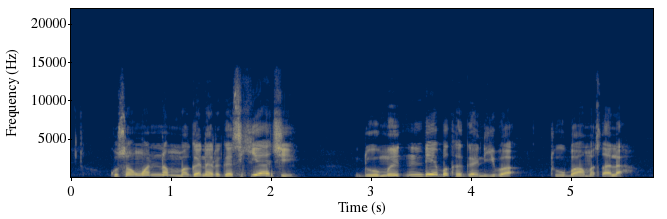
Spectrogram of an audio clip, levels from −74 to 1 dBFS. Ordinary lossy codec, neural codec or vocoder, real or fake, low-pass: none; none; real; 14.4 kHz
